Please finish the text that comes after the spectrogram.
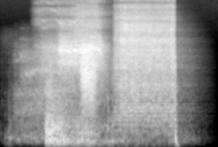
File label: event airlock; Stellaris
